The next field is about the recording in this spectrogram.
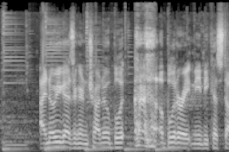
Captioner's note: clears throat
